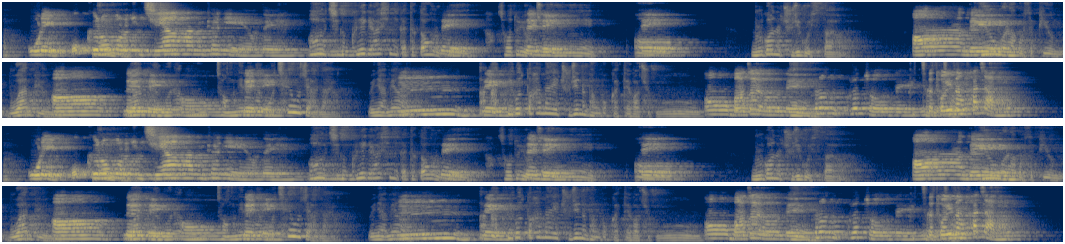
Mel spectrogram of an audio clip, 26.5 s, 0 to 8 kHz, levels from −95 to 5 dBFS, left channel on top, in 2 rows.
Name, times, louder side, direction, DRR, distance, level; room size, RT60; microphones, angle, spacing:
voice 1, 0.0-4.4 5.5-5.7 6.5-7.1 8.0-8.4 11.4-12.7 13.9-16.7 18.2-19.6 22.0-25.9, equal, 20° left, 1 dB, 5.6 m, -25 dB
voice 2, 1.1-1.6 3.8-5.9 6.2-7.4 7.9-8.5 9.4-10.6 12.2-14.1 14.8-17.5 17.8-18.4 19.2-22.0 23.1-23.6 24.8-25.2, left 1 dB, 45° left, 4 dB, 1.9 m, -31 dB
24.5 x 19.0 x 7.9 m, 0.75 s
head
